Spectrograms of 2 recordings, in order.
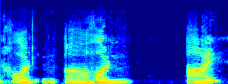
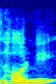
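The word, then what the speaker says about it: Horney: called Jung addler Karen hard-on I please don't pronounce it as horny which is that's not the correct pronunciation it's on I and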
